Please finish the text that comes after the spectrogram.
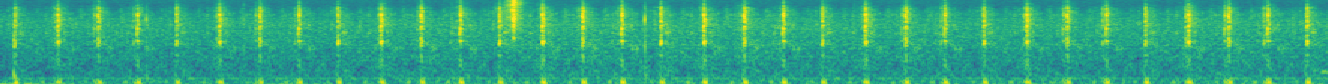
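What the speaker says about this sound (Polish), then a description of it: "Ta, jakiś motorek." A small video game engine putters steadily with a fast, even rhythm of regular pulses, moderately loud and continuous throughout, with no voices.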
